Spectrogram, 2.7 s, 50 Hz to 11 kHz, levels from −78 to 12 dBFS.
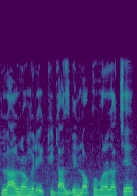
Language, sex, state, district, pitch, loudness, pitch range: Bengali, male, West Bengal, Alipurduar, 145 Hz, -15 LUFS, 135-150 Hz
